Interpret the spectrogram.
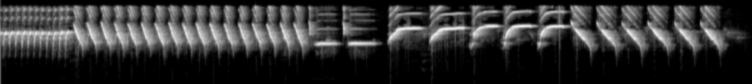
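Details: Varied song of a European goldfinch × canary hybrid: a rapid high trill, a run of spaced pulsed notes, two steady whistles, then rising slurred whistles and descending chirps repeated quickly.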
